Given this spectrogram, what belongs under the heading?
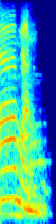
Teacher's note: Mad badal itu cara membacanya adalah dengan dibaca sepanjang dua harokat. Ya, seperti mad asli atau mad tabi'i ya.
